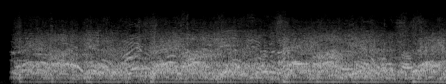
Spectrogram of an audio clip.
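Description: crowd, students shouting

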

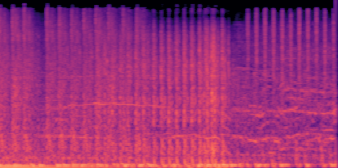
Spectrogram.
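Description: sound effect, gunfire

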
